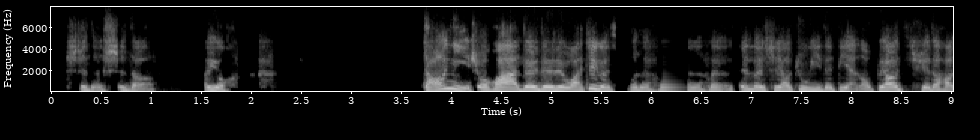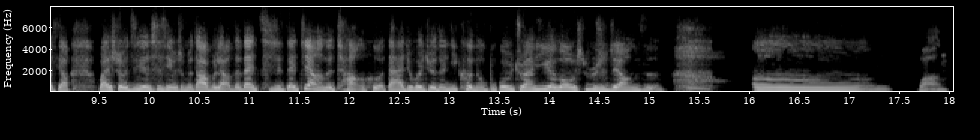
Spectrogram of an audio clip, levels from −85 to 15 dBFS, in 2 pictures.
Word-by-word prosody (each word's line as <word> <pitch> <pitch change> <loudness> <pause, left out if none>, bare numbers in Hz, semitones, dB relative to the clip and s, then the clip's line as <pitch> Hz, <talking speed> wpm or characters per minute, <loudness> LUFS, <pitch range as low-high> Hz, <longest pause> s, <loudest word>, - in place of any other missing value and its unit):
是 255 - -4
的， 230 +2 -6
是 230 +7 -5
的， 235 +3 -6 0.5
唉 240 - +1
哟。 215 -6 +3 1.9
找 - - +3
你 275 - +4
说 225 +1 +2
话， 220 -5 +6
对 250 +3 +8
对 245 0 +8
对， 245 -1 +6
哇， 220 0 +2
这 330 +2 +4
个 245 -2 +3 0.2
说 225 -2 -4
的 220 -1 -3
很 235 +3 -9
很 215 -1 -6
很 225 +2 -6
真 255 -1 0
的 250 -2 +3
是 245 +1 -4
要 215 -2 +1
注 235 -2 -1
意 220 0 0
的 215 -2 0
点 225 +3 -4
了， - - -6
不 240 - 0
要 260 +1 +5
觉 220 +1 -3
得 230 - -1
好 215 -3 -3
像 215 +2 -5 0.3
玩 225 +1 +2
手 245 -3 +2
机 240 +4 -1
的 245 - +3
事 245 0 -4
情 235 0 -1
有 225 - -1
什 225 - -6
么 215 - -4
大 215 -2 +1
不 215 - -5
了 205 - -2
的， 220 - -4
但 250 0 0
其 225 - -10
实 245 - -2
在 250 +2 0
这 325 - -2
样 260 -8 -1
的 215 - -1
场 200 - -7
合， 200 -2 -3
大 220 - -4
家 220 0 -3
就 240 - -1
会 245 - +3
觉 220 0 0
得 225 - -3
你 230 +2 -3
可 250 +1 0
能 210 0 -5
不 215 0 -6
够 250 +1 +2
专 245 +1 0
业 260 -1 +2
了， 235 0 +1
是 245 +2 -7
不 240 - 0
是 230 -3 -1
这 235 - +2
样 210 -1 -3
子？ 225 +2 -10 0.9
嗯， 230 -2 -4 0.2
哇。 260 -3 -14
230 Hz, 265 characters per minute, -22 LUFS, 215-245 Hz, 1.9 s, 对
